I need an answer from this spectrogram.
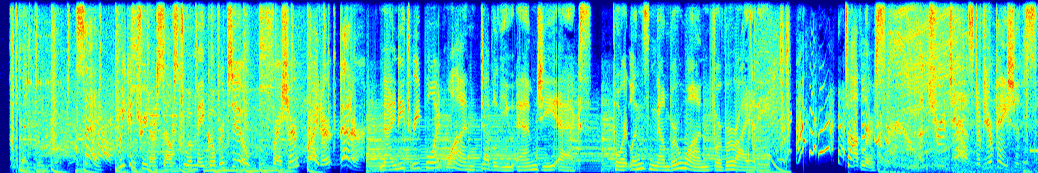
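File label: radio female adult contemporary radio; radio imaging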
